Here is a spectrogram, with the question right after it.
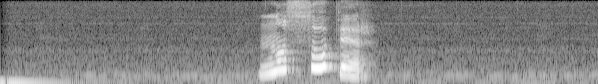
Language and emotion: Russian, positive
